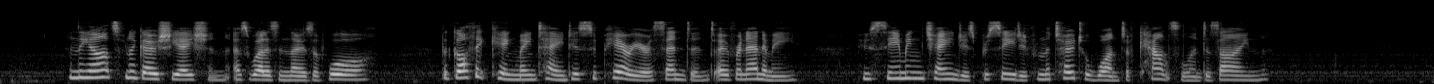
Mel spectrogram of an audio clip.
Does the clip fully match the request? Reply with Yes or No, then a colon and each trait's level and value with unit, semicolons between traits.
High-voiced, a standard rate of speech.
Yes: high, 230 Hz; average, 145 wpm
